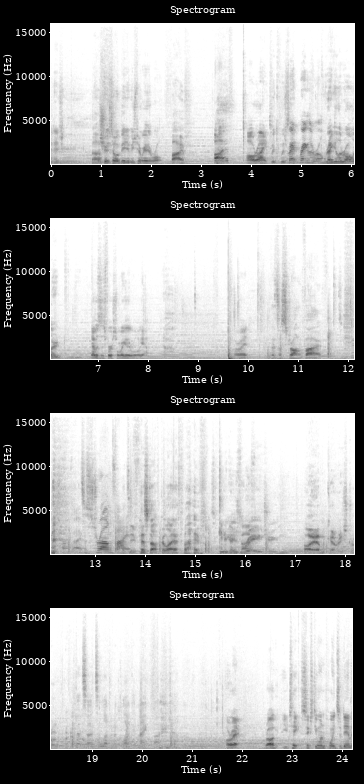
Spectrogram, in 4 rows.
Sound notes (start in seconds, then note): 15.9 laughs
